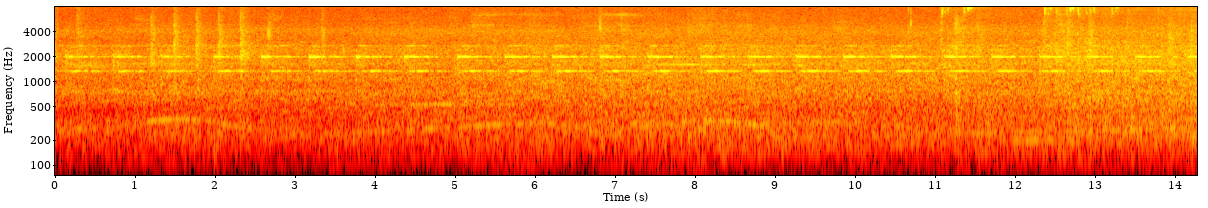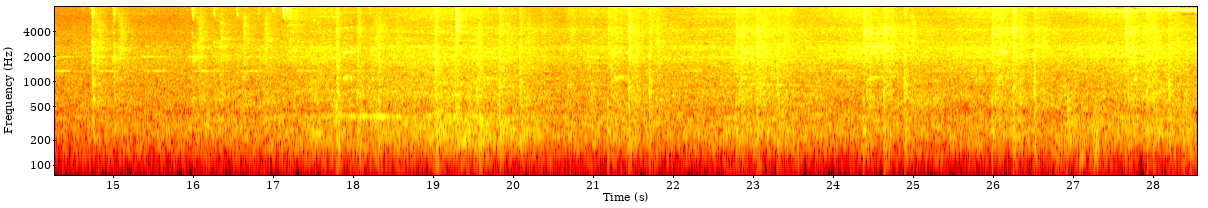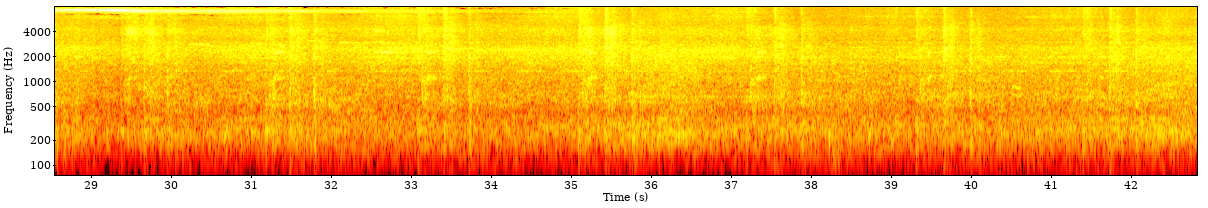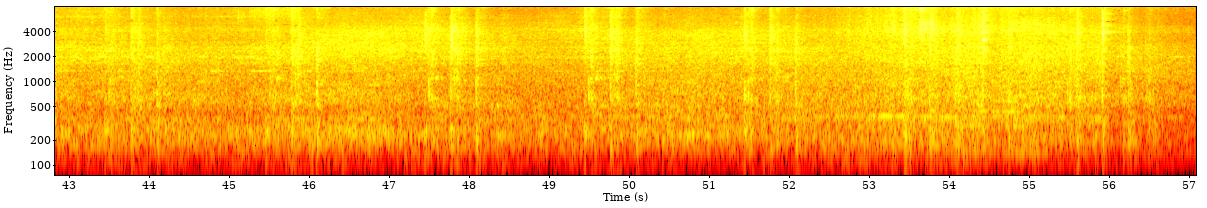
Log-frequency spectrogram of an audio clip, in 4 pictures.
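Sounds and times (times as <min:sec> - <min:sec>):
high-speed train passing: 0:00.0 - 0:57.0
high wheel squeal: 0:26.7 - 0:35.4.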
